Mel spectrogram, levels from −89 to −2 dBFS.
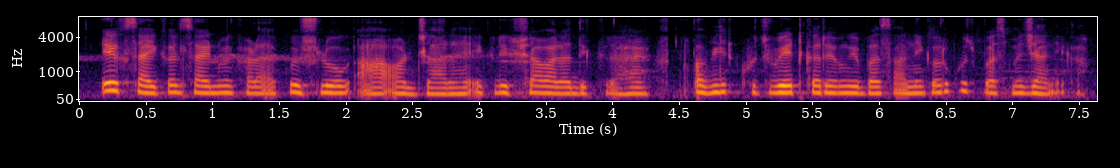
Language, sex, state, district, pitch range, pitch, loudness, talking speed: Hindi, female, Bihar, Muzaffarpur, 190-210 Hz, 200 Hz, -29 LUFS, 280 wpm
